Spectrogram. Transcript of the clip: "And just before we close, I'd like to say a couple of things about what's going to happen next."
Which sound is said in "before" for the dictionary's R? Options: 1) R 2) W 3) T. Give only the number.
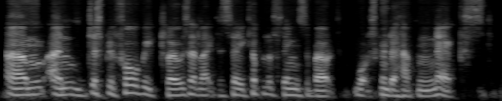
1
